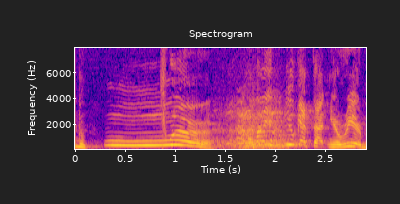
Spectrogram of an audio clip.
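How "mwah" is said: loud hammed-up air kiss. Right in your ear, loud mock air kiss. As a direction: blow a big loud kiss sound. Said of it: "They just did it".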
